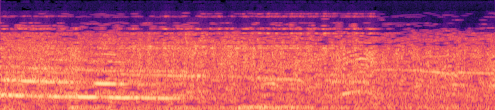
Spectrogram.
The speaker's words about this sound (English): And the air raid sirens go off. A new bells and whistles here at the stadium.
